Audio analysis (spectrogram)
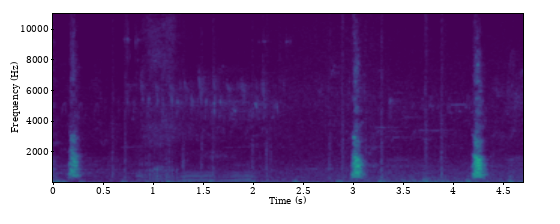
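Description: Dog barking in The Witcher 3 during a wedding quest, three loud sharp barks spaced apart over quiet ambient game sound, with faint low murmuring between them.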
